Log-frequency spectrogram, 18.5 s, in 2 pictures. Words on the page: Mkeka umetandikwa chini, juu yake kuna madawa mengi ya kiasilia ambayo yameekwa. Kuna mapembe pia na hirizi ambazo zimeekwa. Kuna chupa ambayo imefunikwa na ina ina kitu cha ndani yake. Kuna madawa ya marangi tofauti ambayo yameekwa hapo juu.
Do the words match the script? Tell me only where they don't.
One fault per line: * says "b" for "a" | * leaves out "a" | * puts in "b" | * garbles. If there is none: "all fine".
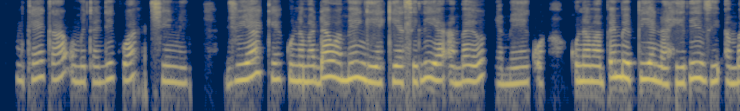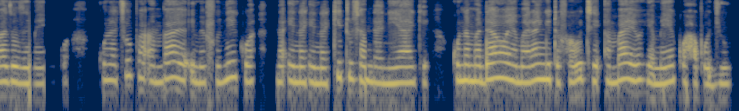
all fine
